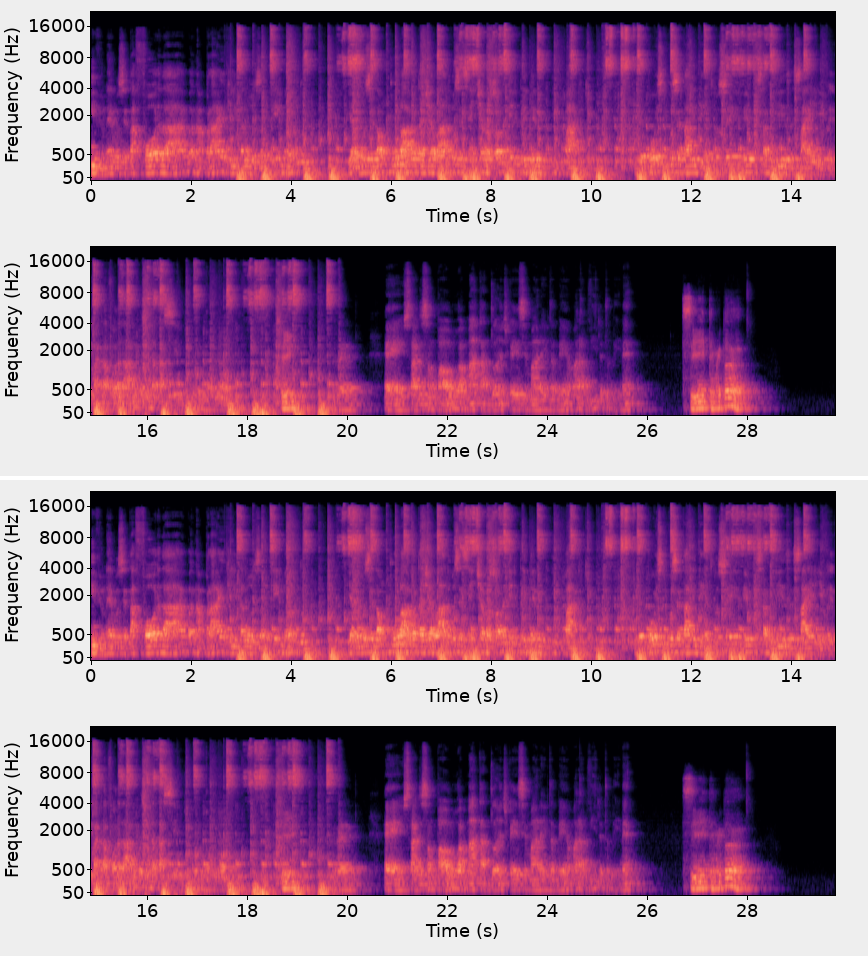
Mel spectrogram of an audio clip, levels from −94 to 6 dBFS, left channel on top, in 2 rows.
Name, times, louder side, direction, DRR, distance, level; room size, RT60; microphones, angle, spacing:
voice 1, 0.0-4.3 5.1-10.0 10.9-17.7 19.7-20.1 20.7-25.7, right 1 dB, 75° right, -2 dB, 0.9 m, -25 dB
sound 1, 2.7-19.9, equal, 10° right, 0.7 m, -25 dB
voice 2, 18.6-19.0 26.7-27.9, left 1 dB, 40° left, 4 dB, 0.4 m, -22 dB
3.1 x 2.4 x 2.9 m, 0.79 s
head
